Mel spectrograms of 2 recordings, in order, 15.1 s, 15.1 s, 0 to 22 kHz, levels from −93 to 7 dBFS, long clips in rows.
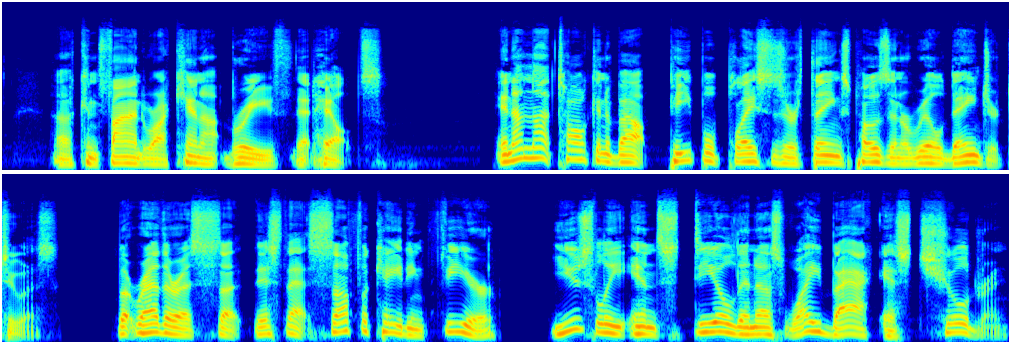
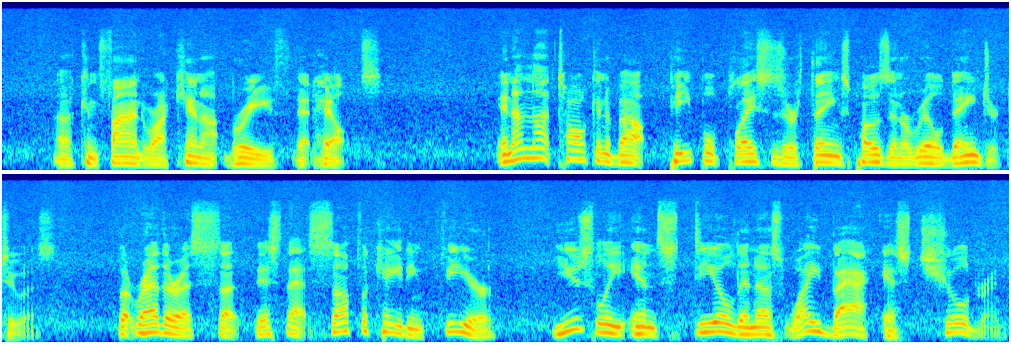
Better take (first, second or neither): first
